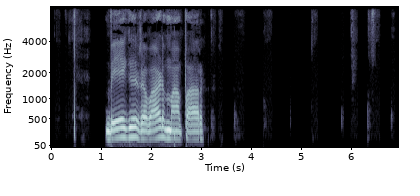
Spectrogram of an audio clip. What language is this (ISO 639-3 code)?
lss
